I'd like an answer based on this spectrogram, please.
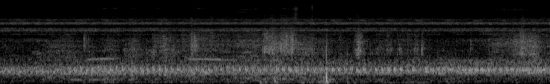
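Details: At night near a house, many frogs call together in an unbroken, mid-pitched rattling, trilling chorus that blurs into a continuous hum, with thin, steady insect tones whining high overhead and a few brief scratchy sounds.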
